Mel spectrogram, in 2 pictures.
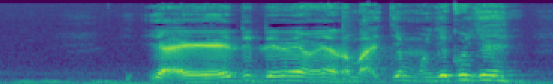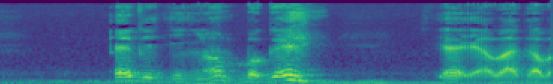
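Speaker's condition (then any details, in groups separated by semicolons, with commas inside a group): Cerebral palsy; wheelchair user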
